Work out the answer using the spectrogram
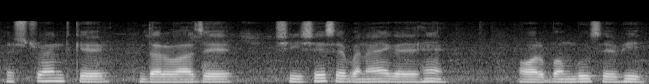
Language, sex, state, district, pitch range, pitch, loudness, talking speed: Hindi, male, Arunachal Pradesh, Lower Dibang Valley, 120-130 Hz, 125 Hz, -15 LUFS, 110 wpm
